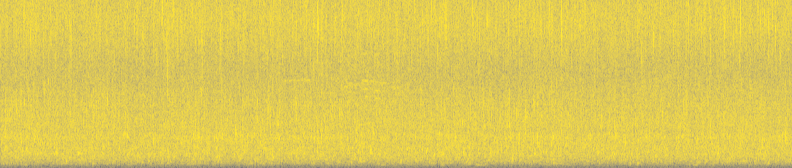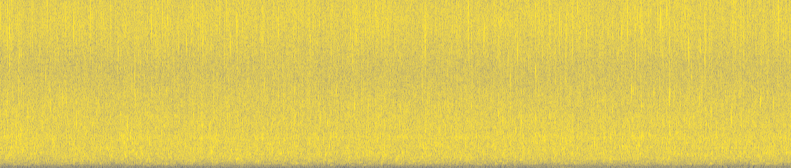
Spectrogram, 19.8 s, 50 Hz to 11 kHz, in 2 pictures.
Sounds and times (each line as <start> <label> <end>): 0.0 stream 19.7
